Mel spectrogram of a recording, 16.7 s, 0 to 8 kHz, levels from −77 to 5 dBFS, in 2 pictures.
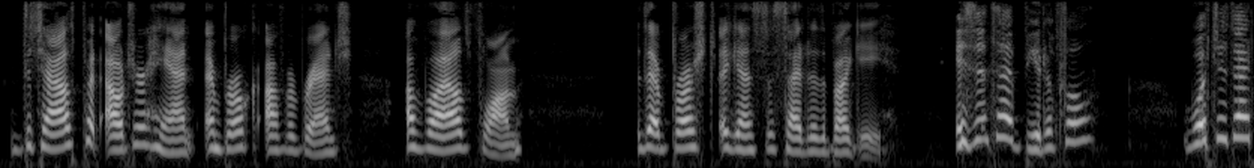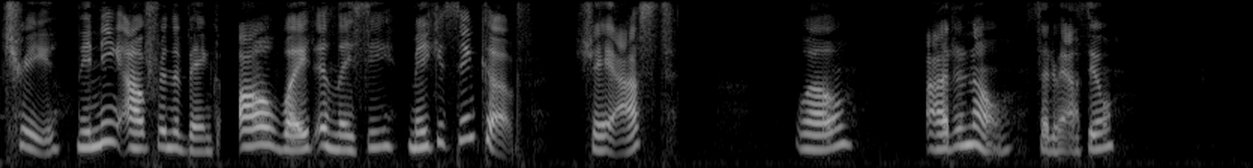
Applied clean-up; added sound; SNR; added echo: none; none; none; none.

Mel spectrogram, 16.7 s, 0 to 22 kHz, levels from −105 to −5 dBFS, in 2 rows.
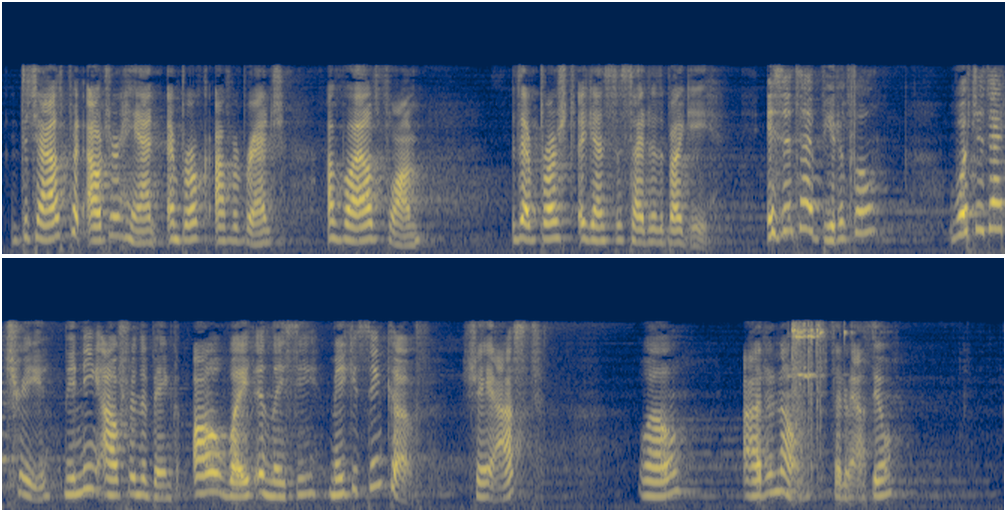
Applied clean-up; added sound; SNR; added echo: none; Shatter; 4 dB; reverberation time 1.0 s.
